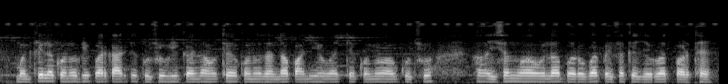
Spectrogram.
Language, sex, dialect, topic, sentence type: Chhattisgarhi, male, Western/Budati/Khatahi, banking, statement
